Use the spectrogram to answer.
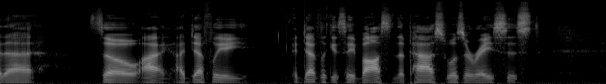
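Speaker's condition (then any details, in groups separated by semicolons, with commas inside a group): No condition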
